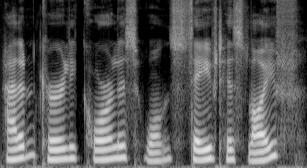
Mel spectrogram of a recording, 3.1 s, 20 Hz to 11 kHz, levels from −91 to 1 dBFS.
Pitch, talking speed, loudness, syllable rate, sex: 205 Hz, 135 wpm, -16 LUFS, 3.5 syllables/s, female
